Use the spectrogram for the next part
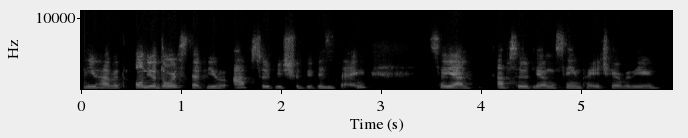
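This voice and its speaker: A woman's voice: medium pitch, steady tone, fast, darkish tone, no echo, lo-fi sound. Chatty young woman from Ukraine. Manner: chatty, many fillers like "um" and "like". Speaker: guest, travel content creator and tour guide. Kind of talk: casual interview conversation.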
